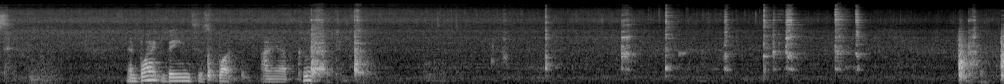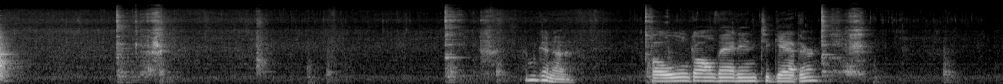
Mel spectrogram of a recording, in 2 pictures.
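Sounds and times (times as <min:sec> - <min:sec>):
food sizzling in a skillet: 0:00.0 - 0:20.0
utensil scraping a pan: 0:11.2 - 0:11.9, 0:14.5 - 0:15.2, 0:18.2 - 0:19.6.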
